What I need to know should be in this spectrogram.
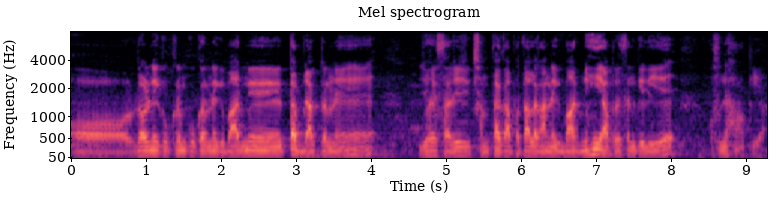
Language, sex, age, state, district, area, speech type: Hindi, male, 60+, Uttar Pradesh, Lucknow, rural, spontaneous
